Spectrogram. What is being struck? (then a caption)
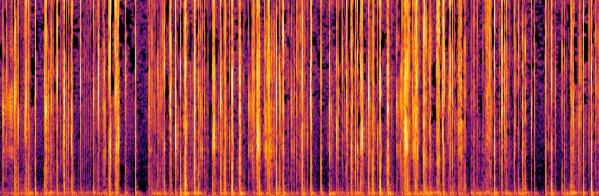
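Rhinestone-studded microphone head scratched with long nails. Long nails scratch across the rhinestone-studded head of a rhinestone-covered microphone. A dense, close run of crackling, rattling scrapes fires in quick short bursts, each dying almost instantly, over a steady low hum. The bright clicks sit on a heavy low-end rumble.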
